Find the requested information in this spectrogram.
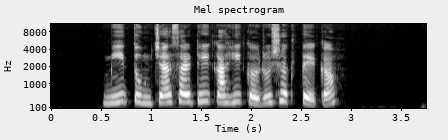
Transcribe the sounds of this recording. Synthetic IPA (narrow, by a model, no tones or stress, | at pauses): miːt̪umt͡ɕjasaʈiːkaɦiːkəɾuːɕəkt̪eka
